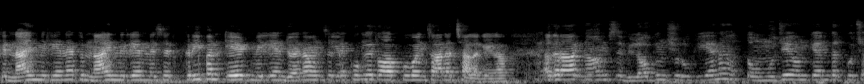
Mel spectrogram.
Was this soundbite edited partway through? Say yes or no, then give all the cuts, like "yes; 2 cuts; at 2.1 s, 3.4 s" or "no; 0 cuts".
yes; 2 cuts; at 3.5 s, 5.9 s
